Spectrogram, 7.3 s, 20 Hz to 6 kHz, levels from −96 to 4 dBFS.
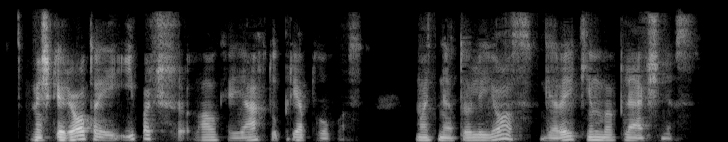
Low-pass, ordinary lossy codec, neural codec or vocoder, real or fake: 5.4 kHz; AAC, 32 kbps; none; real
